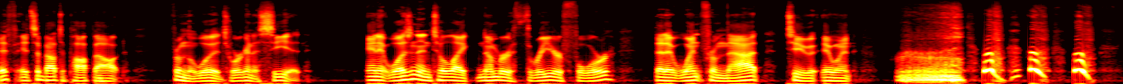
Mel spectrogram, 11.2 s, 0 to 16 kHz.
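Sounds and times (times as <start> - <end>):
speech: 0.0 - 11.1
voice imitating an elk bugle: 9.0 - 11.0.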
